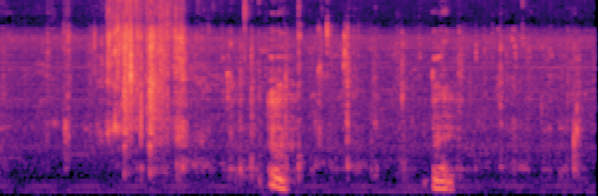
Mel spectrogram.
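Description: A crunching bite into the crispy, flour-dredged crust of a deep-fried pork rib about two seconds in, then chewing with small crackles of crust. A man makes a short low "mm" twice as he chews.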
